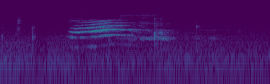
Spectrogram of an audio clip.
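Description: A pet cat meowing once, a short faint call about half a second in that bends in pitch and trails off.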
